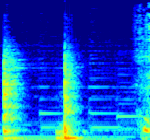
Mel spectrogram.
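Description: Three heavy knocks on a table, spaced unevenly over about a second and a half, each a dull low thud with a short ring, with no voices.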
